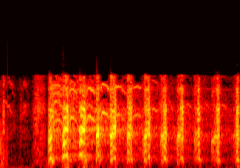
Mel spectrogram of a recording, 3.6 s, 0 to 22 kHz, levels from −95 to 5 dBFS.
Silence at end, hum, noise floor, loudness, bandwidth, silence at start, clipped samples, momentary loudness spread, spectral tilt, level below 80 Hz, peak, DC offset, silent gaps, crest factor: 0 s; none; -48 dBFS; -24 LUFS; 3.9 kHz; 0 s; under 0.1%; 11 LU; -8 dB/octave; -60 dBFS; -6 dBFS; under 0.1%; none; 18 dB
